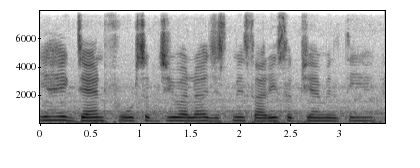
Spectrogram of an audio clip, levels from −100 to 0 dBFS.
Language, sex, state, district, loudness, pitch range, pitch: Hindi, female, Uttar Pradesh, Lalitpur, -17 LUFS, 215-225 Hz, 220 Hz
